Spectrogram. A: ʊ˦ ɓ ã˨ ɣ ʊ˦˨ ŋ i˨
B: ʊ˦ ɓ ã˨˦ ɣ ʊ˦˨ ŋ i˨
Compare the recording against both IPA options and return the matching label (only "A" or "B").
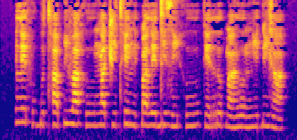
B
